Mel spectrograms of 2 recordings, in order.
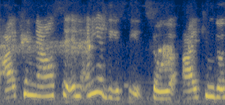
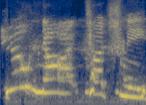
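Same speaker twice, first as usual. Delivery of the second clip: high, very slow, each word drawn out, upset, agitated; 5 semitones higher than usual. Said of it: "please calm down".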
